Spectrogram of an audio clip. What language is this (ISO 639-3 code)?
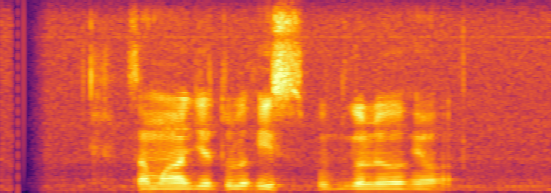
sin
